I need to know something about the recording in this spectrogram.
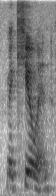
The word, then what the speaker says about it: McKeon: it again it's spelled m-c-k-e-o-n but it is pronounced mckeon mcewen yeah hence why i didn't say it right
